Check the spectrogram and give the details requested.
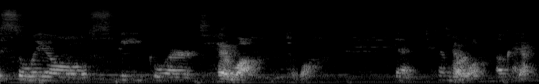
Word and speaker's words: terroir: the Terroir. Okay, Yeah. not Francois. Okay. Rhymes with Francois.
